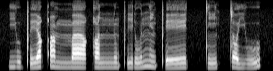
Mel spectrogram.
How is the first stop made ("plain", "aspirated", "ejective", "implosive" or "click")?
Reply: ejective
